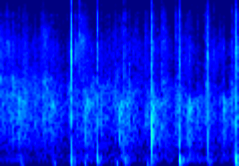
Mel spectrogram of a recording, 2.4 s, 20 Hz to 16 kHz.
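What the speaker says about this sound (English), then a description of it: "Let's give Target a round of applause." Scattered applause from a conference audience at the AAMA 2023 Target session, a thin patter of separate claps that stays fairly quiet and never builds into a full ovation.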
